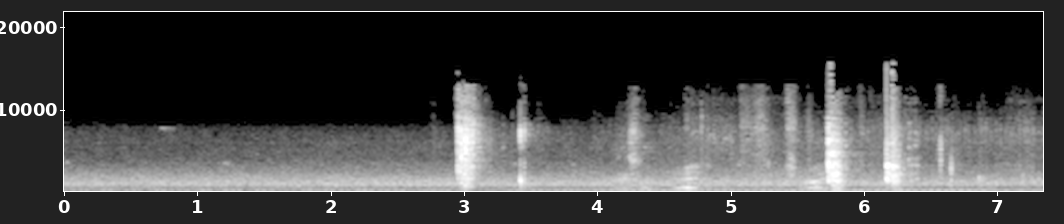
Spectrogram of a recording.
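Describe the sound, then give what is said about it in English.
An arrow shot from a bow during a turkey hunt: a few sharp, brief cracks and snaps over a constant low rumbling background, with faint voices nearby. “In this case, I'm going to shoot my bow, and then we test after I shoot my bow.”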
